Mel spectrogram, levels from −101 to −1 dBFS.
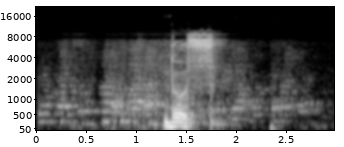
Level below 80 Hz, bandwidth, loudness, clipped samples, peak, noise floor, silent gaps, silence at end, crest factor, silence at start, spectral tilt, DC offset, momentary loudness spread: -56 dBFS; 9.6 kHz; -14 LUFS; under 0.1%; -2 dBFS; -50 dBFS; none; 0.95 s; 18 dB; 0.25 s; -4.5 dB/octave; under 0.1%; 24 LU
